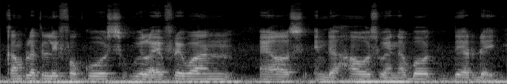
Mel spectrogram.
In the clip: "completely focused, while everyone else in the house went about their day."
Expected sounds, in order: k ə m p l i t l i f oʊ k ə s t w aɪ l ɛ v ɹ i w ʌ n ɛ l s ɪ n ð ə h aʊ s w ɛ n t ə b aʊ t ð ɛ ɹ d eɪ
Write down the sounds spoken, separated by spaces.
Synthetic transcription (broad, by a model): k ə m p l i t l i f oʊ k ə s w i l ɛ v ɹ i w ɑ n ɛ l s ɪ n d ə h aʊ s w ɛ n ə b aʊ t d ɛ ɹ d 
